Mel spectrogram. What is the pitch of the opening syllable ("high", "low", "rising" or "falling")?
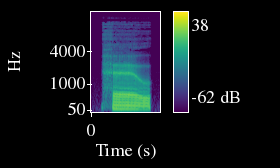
low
